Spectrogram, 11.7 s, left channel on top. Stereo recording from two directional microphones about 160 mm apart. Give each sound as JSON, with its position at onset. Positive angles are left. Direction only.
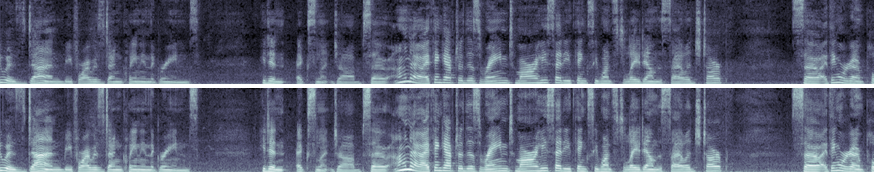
{"t": 0.0, "sound": "speech", "side_deg": -20}
{"t": 3.5, "sound": "speech", "side_deg": -20}
{"t": 10.7, "sound": "speech", "side_deg": -15}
